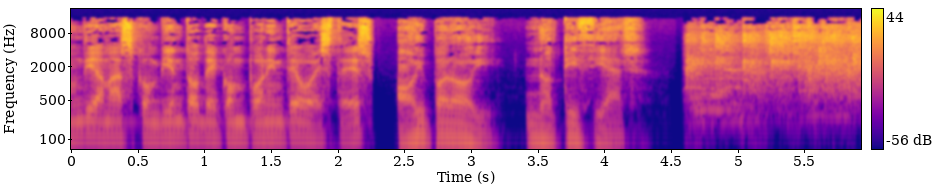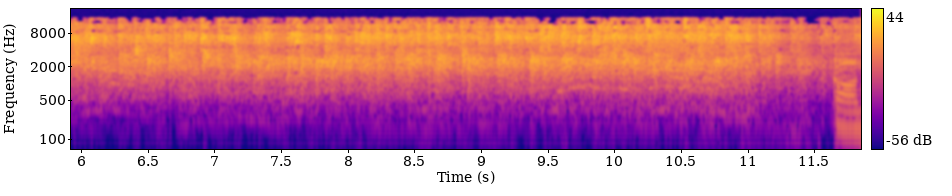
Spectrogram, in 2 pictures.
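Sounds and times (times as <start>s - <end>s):
speech: 0.1s - 4.4s, 11.6s - 11.8s
applause from a small group of medical staff and patient: 4.6s - 11.8s.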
